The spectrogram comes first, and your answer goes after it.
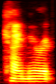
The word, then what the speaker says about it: chimeric: live birth of a chimeric monkey and I says CH but it's pronounced with a K scientists from China reported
